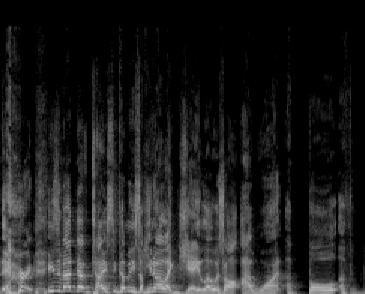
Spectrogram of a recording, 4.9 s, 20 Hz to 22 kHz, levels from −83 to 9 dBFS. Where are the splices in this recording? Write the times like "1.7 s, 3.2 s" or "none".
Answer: 1.9 s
